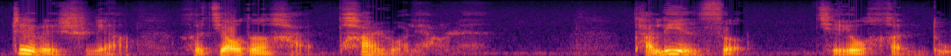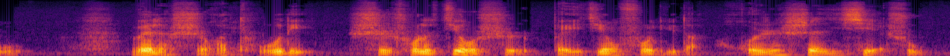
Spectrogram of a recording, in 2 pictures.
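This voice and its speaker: Man, audiobook narrator, lively expressive storytelling, very gravelly, husky. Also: mid-range voice, moderate pace. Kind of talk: reading a memoir aloud.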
